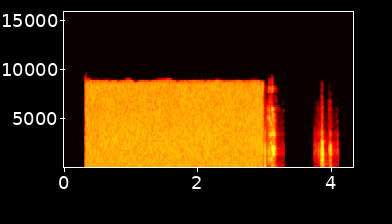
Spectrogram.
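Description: Steady hiss of static-like white noise for about three seconds, cutting off abruptly, followed by two very short blips.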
